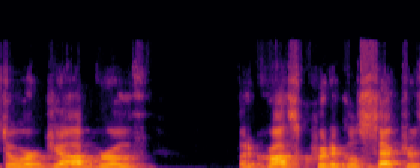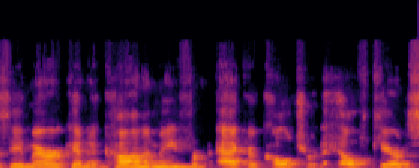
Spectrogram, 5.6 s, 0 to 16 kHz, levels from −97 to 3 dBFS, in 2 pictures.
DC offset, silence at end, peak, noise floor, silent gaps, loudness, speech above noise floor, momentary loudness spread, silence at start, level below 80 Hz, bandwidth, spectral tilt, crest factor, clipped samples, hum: under 0.1%; 0 s; -4 dBFS; -80 dBFS; none; -23 LUFS; 57 dB; 7 LU; 0.05 s; -60 dBFS; 12 kHz; -5.5 dB/octave; 20 dB; under 0.1%; none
